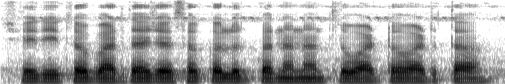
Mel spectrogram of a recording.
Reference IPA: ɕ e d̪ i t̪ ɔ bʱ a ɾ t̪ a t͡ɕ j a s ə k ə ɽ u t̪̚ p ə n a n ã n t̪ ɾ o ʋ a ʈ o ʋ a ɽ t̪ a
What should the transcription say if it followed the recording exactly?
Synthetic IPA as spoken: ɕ e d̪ i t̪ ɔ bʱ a ɾ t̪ a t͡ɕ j a s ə k ə l u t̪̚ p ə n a n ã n t̪ l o ʋ a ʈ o ʋ a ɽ t̪ a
